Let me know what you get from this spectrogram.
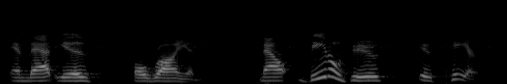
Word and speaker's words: Betelgeuse: And then my favorite is Betelgeuse. Betelgeuse. Now some people pronounce that different, but because I'm the speaker, that's how I'm going to pronounce it.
